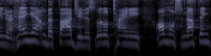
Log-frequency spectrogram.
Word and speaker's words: Bethphage: If you were reading it in English, it'd be Bethphage. That's how we would pronounce it. But Bethphage is the way you would say it.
